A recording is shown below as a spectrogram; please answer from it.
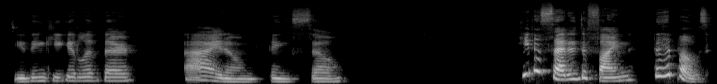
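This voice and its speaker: A woman reads a storybook as a teacher would to very young children. Her pitch swings widely in a lively sing-song, and she takes her time with slow, simple phrases and questions to her listeners. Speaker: preschool teacher reading a picture book aloud.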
